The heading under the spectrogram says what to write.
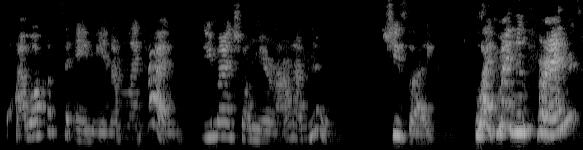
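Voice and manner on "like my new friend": very shrill, super high-pitched, very loud squeak. Quoting how Amy answered, in Amy's super high-pitched voice. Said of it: "This is her voice. She has a super high pitched voice".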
